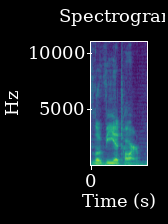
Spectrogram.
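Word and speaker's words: Loviatar: is recommended to ensure leviar uh or L Lev it's I think it's leviar is how it's pronounced or latar it is latar so latar is the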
